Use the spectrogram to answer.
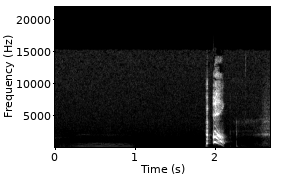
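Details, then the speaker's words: Hiccups: a faint whine, then a sharp, abrupt voiced catch with a quick follow-up click; hiccups. "can you show us your hiccups what what are those your"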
